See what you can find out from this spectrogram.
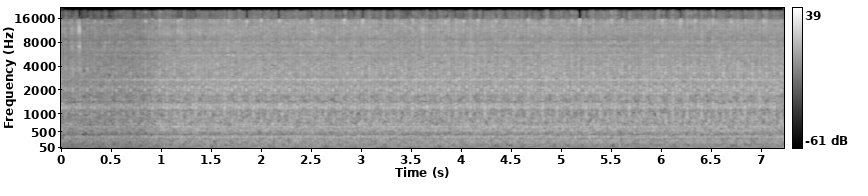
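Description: Diesel idling with a fairly even tick, about three and a half per second, over the clatter; source not pinned down.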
